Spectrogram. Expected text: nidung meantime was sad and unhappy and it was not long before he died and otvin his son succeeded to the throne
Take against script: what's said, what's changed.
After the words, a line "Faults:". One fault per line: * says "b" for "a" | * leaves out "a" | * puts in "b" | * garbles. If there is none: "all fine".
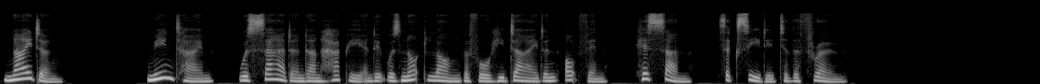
nidung meantime was sad and unhappy and it was not long before he died and otvin his son succeeded to the throne
Faults:
all fine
